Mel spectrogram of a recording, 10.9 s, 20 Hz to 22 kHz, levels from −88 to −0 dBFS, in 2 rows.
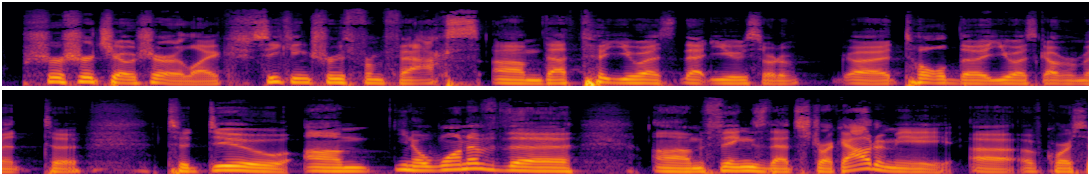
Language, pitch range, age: English, 110-145 Hz, 30-49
